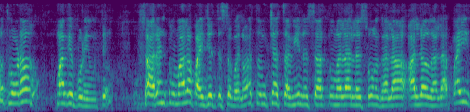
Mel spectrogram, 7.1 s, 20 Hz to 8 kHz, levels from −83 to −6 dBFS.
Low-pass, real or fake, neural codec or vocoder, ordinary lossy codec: 7.2 kHz; fake; codec, 16 kHz, 4.8 kbps, FACodec; none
